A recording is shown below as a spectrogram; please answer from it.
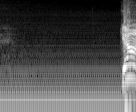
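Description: Low, steady electrical mains hum in a podium microphone's sound feed, a stack of even unchanging tones. A man's voice cuts in near the end.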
